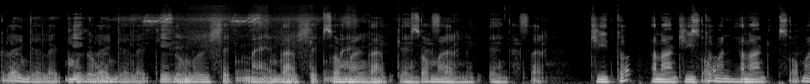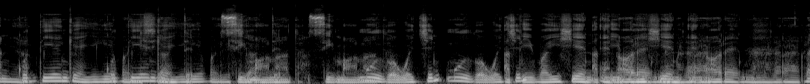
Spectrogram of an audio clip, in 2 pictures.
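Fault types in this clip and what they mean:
Doubled audio track: The speech is heard twice, with a second copy trailing the first by about a second. The copy is roughly as loud as the original and covers the full frequency range. It carries no decay or added room sound, so it is not an echo. It runs for the whole clip. The likely cause is a second capture path running late, or an edit holding two offset copies.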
